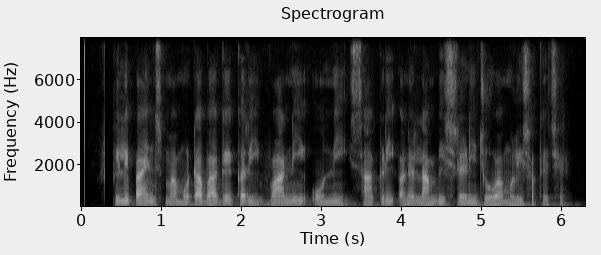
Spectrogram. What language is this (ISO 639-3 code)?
guj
